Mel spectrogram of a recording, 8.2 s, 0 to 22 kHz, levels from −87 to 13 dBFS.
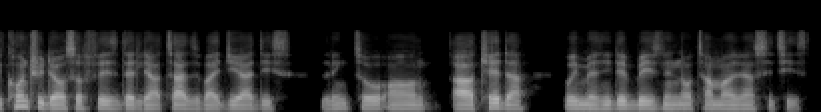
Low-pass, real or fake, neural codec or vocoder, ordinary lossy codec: none; fake; codec, 16 kHz, 0.3 kbps, FocalCodec; none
